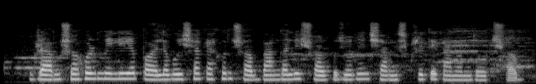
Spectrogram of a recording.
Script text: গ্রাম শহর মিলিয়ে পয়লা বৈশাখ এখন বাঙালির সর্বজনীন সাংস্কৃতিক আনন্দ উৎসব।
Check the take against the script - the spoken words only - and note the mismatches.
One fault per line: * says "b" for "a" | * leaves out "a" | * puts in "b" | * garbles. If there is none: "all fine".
* puts in "সব"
